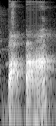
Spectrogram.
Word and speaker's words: 爸爸: And usually we pronounce it as 爸爸, mama.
